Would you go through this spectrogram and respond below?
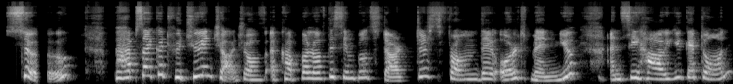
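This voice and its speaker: A woman voicing a confident female head chef with a put-on Swedish accent, brisk and matter-of-fact. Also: high-pitched, sing-song, bright, forceful tone, pitched above the performer's own voice, full character voice.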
